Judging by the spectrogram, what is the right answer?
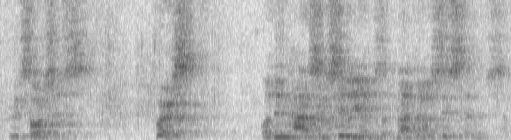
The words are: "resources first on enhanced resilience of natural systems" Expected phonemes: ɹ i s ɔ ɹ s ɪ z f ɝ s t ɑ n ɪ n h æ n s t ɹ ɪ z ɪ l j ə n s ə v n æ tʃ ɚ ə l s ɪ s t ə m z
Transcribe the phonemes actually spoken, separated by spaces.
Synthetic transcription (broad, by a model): ɹ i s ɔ ɹ s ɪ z f ɝ s t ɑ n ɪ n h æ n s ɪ s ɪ l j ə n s ə v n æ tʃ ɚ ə l s ɪ s t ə m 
